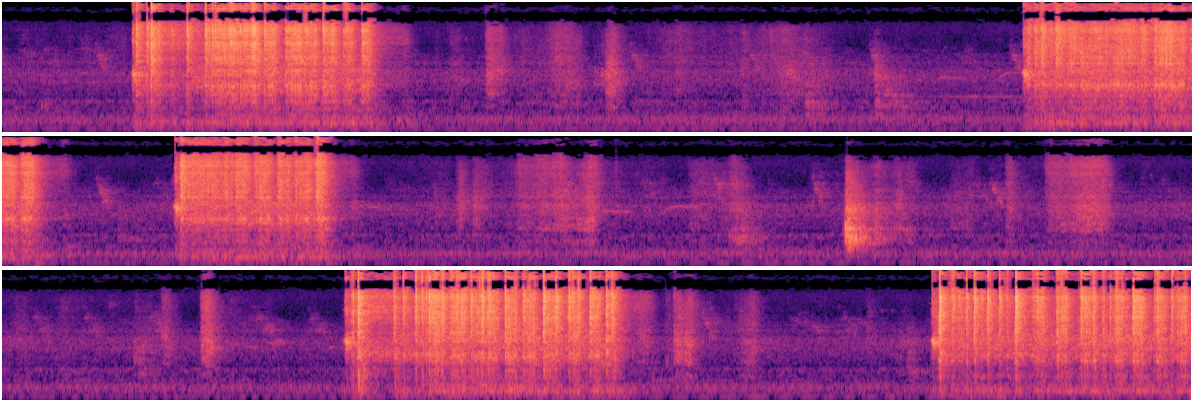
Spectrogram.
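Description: An arc welder crackles and buzzes in short bursts.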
